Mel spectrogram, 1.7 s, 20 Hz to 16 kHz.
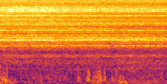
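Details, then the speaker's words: Polyset refill system start-up, A regulator set to 150 psi and B to 165 psi, then nitrogen intakes opened: steady high-pitched hiss of cylinders pressurizing, stopping when full; normal pressurizing hiss. "Then we'll open the A nitrogen intake. You'll hear the cylinders pressurizing. We'll open the B, and you'll hear the same."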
